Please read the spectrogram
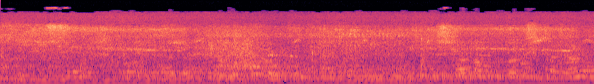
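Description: Indistinct, overlapping voices over a steady background rumble, with no single clear word or event.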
